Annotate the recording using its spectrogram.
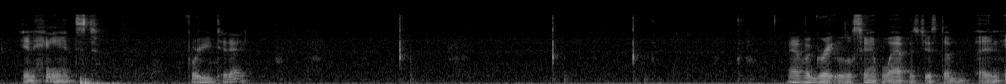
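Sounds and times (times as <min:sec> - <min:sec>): low steady hiss: 0:00.0 - 0:10.0
computer mouse clicks: 0:04.0 - 0:04.2, 0:05.5 - 0:05.7, 0:06.3 - 0:06.6.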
